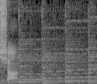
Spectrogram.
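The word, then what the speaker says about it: Seam: free not yourself the names seen pronounced Shawn all right and this is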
